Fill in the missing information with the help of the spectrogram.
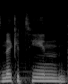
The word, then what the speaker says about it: Nikatine: My name, of course, is Nicotine. That's N-I-K-A-T-I-N-E.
